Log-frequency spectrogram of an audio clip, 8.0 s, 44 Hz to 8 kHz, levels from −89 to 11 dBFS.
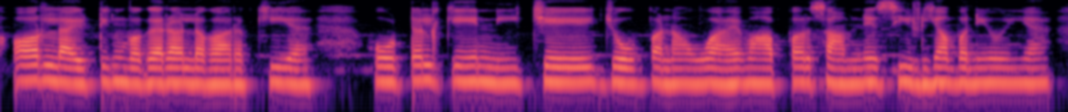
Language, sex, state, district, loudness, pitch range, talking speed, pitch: Hindi, female, Uttar Pradesh, Shamli, -19 LUFS, 170-180 Hz, 150 wpm, 175 Hz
